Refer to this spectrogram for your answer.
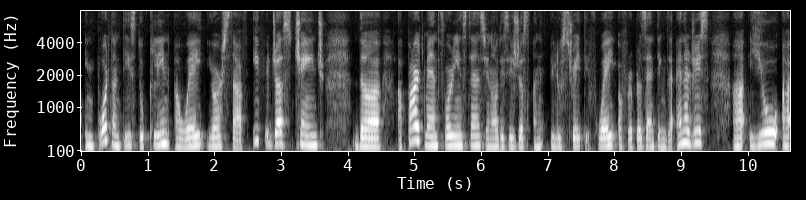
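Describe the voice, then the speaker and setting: A woman's voice: mid-range voice, a little mellow. A woman giving a casual tarot reading in her just-woken morning voice, rambling with many fillers and restarts. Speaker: tarot reader.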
